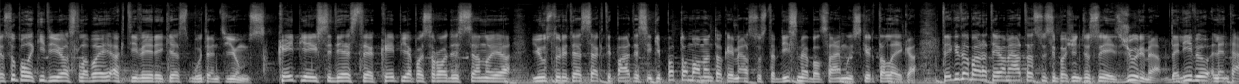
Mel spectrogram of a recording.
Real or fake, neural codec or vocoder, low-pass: real; none; 19.8 kHz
